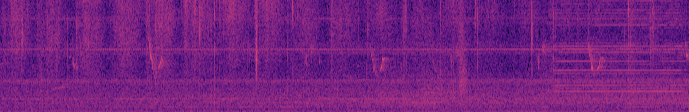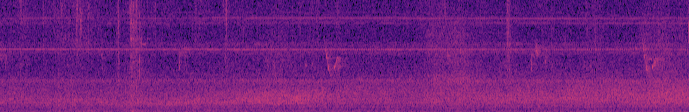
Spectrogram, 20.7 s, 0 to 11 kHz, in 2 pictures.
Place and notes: M. K. Čiurlionio g., Kaunas, Lithuania - Train station - near a train getting ready to leave
Long recording of a train station atmosphere. The train is getting ready to leave, periodically producing various sounds. A few people go by, entering or exiting the train. At the end, an old man takes a phone call near the recorder. Recorded with ZOOM H5.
